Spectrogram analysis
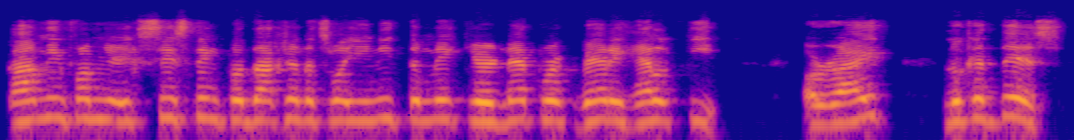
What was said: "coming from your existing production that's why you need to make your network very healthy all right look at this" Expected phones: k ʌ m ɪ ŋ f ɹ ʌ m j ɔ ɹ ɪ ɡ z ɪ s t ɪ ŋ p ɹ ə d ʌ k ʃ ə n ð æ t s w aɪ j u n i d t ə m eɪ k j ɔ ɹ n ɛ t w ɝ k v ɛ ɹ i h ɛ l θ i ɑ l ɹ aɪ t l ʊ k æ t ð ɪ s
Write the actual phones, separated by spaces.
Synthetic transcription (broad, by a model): k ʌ m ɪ ŋ f ɹ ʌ m j ɔ ɹ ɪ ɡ s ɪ s t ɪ ŋ p ɹ ə d ʌ k ʃ ə n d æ t s w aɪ j u n i d t ə m eɪ k j ɔ ɹ n ɛ t w ɝ k v ɛ ɹ i h ɛ l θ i ɑ l ɹ aɪ t l ʊ k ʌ t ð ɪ s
